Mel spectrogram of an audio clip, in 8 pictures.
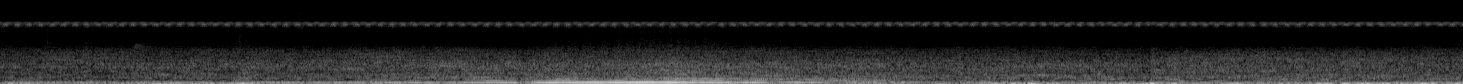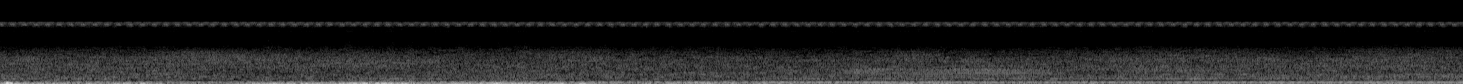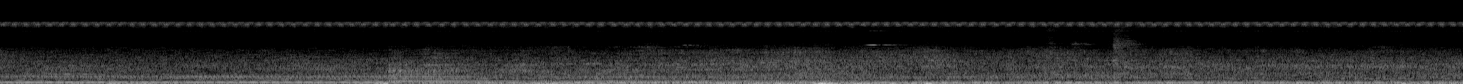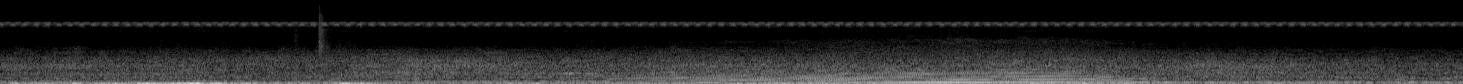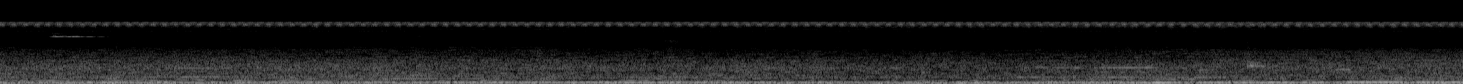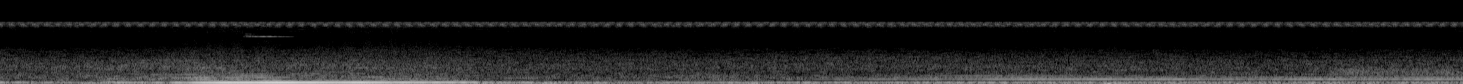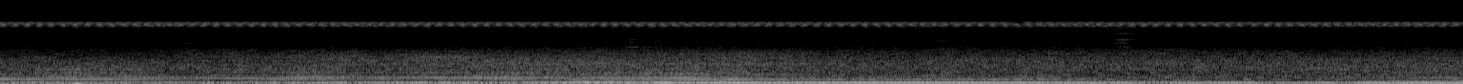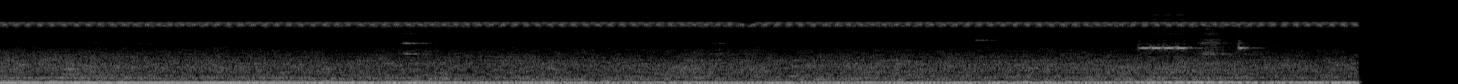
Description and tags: Outside during the day ambience
Used for an outdoor Ambience noice.
general-noise, background-sound, background, ambience, atmosphere, soundscape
